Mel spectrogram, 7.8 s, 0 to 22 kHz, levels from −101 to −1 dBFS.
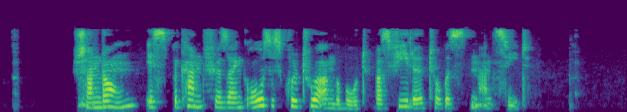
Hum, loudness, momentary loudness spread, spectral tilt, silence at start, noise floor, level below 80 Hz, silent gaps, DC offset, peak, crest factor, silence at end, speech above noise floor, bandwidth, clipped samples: none; -19 LUFS; 9 LU; -2 dB/octave; 0.15 s; under -90 dBFS; -62 dBFS; none; under 0.1%; -2 dBFS; 20 dB; 1.2 s; over 71 dB; 8 kHz; under 0.1%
